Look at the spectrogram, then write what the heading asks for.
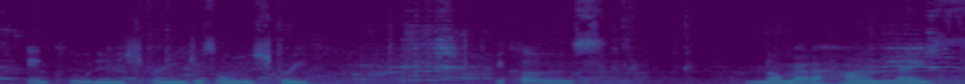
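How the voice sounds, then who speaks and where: Very slow speech with crowd noise in the background. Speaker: parenting vlogger. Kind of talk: casual vlog monologue. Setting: outdoors at a children's park.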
